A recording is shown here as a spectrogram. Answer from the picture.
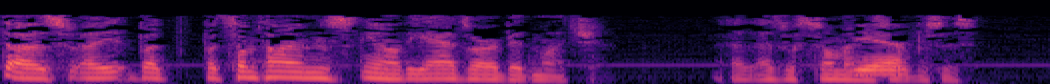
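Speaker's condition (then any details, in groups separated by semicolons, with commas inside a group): No condition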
